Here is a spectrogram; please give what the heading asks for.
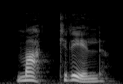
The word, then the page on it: makrill: [²m'ak:ril]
